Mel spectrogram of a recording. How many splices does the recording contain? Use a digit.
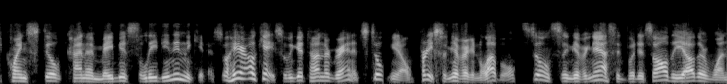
2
